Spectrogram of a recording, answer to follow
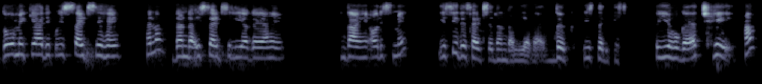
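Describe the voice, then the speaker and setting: A woman's voice: on the high side, mellow, dry recording, highs cut off. Patient woman teaching beginners. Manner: patient, repeats and checks with "है ना"; slow drawn-out counting. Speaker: Urdu teacher. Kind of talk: online beginner lesson.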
